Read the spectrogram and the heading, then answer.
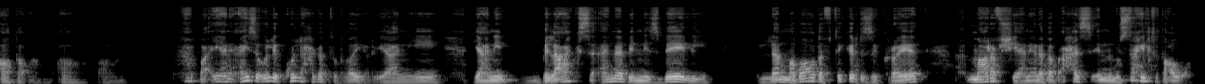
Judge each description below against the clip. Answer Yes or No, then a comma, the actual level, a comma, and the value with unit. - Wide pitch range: Yes, wide, 5.7 semitones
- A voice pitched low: Yes, low, 100 Hz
